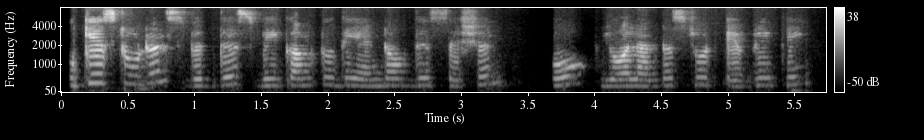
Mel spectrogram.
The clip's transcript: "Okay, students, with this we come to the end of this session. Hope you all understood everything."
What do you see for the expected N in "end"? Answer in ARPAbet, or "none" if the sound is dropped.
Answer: N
